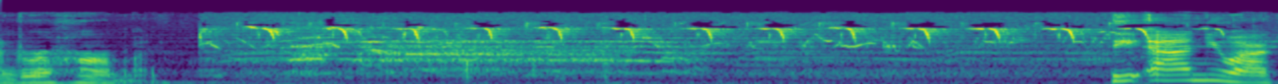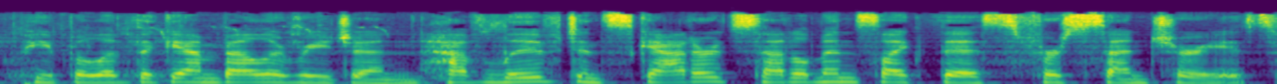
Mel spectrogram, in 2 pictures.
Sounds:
Speech

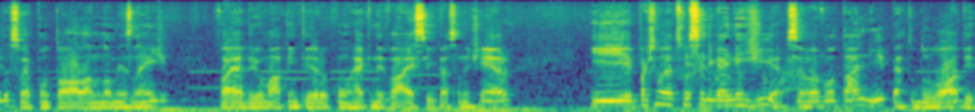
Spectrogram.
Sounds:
Speech

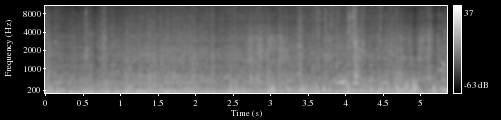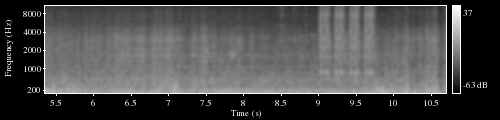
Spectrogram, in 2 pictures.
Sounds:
Speech

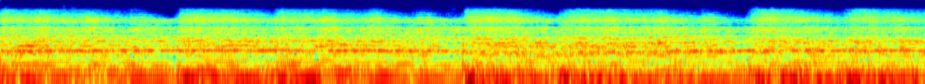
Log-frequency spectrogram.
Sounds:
Music

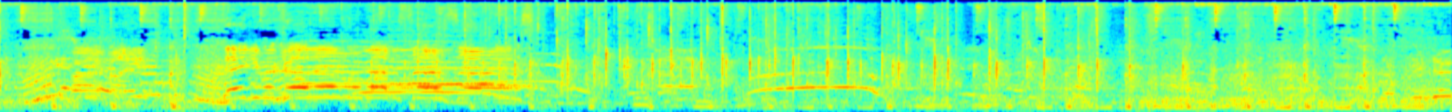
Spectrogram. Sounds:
Speech, Music

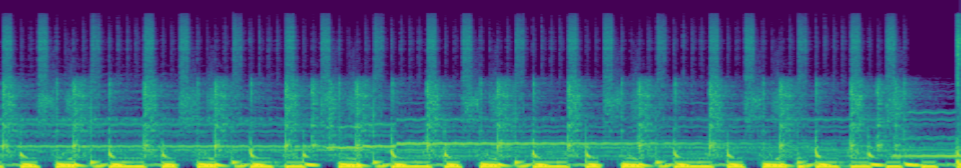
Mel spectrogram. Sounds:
Music

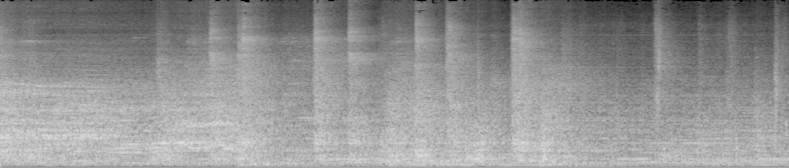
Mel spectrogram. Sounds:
Music

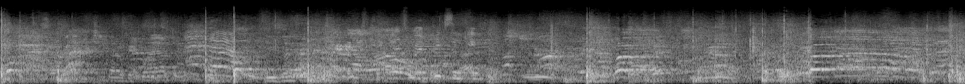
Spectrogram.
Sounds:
Speech

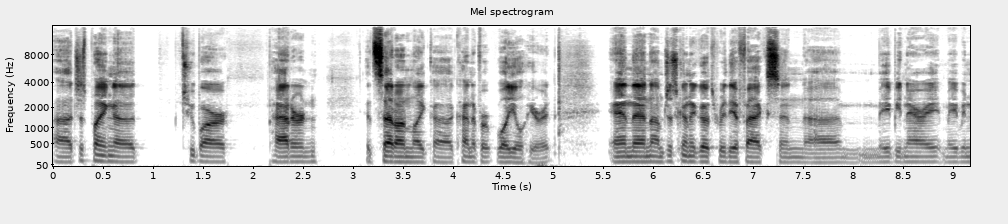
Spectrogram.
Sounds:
Speech

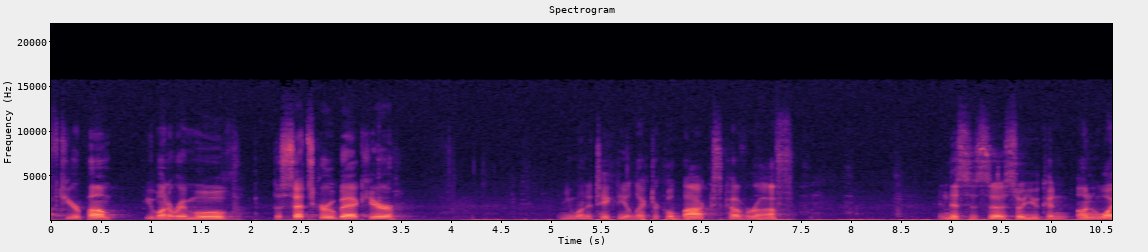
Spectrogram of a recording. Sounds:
Speech

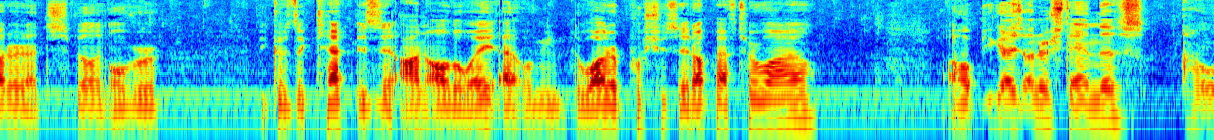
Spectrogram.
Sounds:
Speech, inside a small room

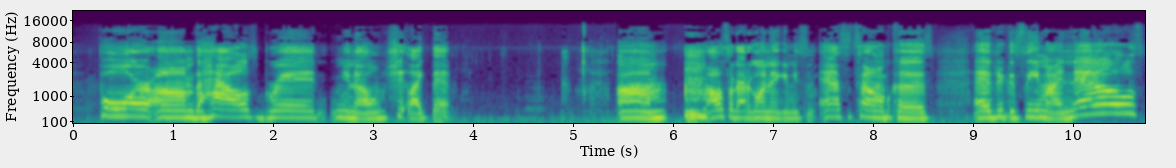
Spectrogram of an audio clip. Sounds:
Speech

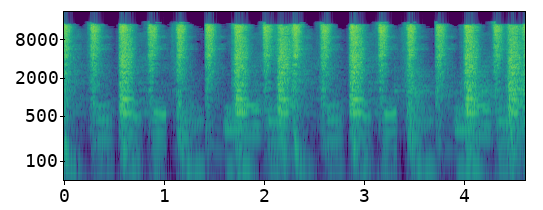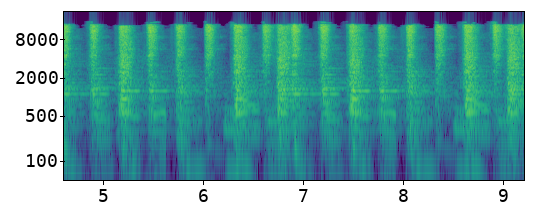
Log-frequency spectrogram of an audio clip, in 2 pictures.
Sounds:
House music, Music

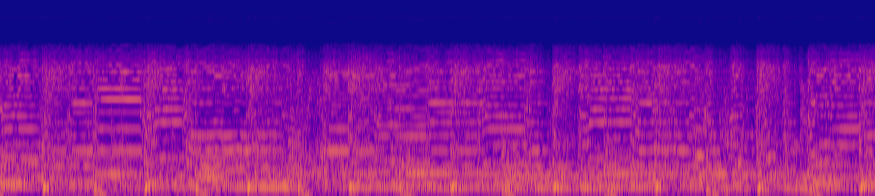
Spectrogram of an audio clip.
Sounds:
Acoustic guitar, Guitar, Plucked string instrument, Musical instrument, Music, Strum, Electric guitar

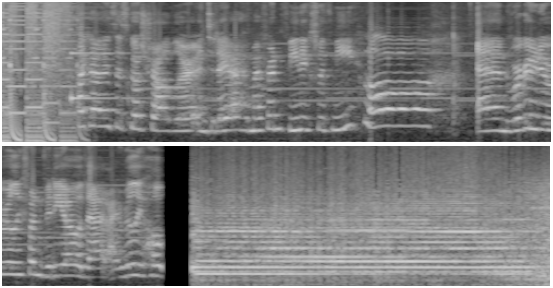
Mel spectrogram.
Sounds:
Speech, inside a small room, Music

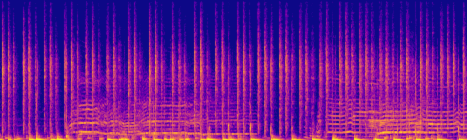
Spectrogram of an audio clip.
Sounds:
Female singing, Music

